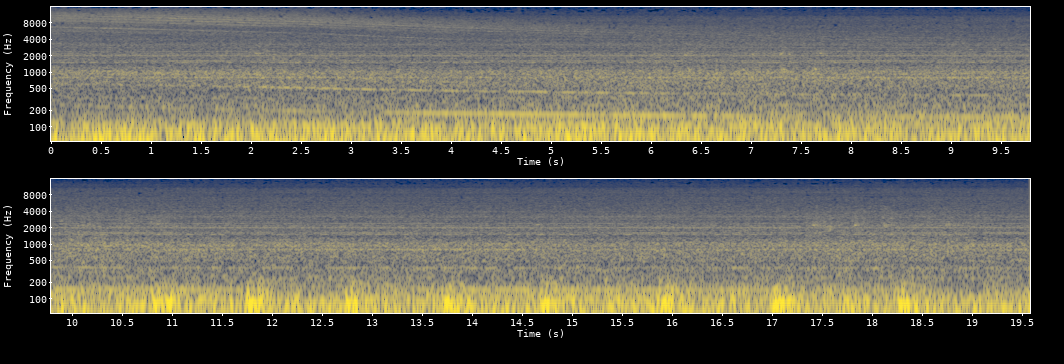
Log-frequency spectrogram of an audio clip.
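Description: A jet airliner's engines hum steadily while it taxis.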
